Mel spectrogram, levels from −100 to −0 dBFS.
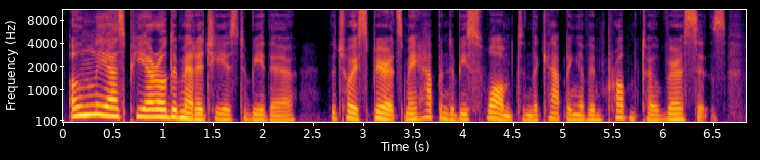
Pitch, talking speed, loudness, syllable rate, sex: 165 Hz, 200 wpm, -18 LUFS, 5.8 syllables/s, female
